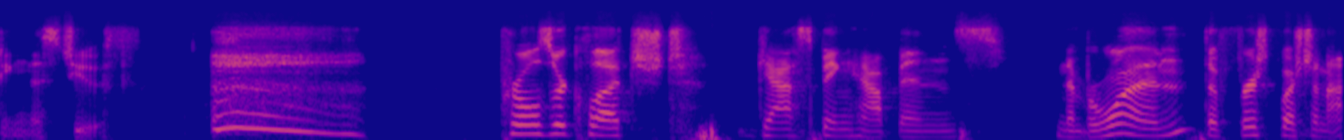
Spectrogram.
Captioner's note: gasps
